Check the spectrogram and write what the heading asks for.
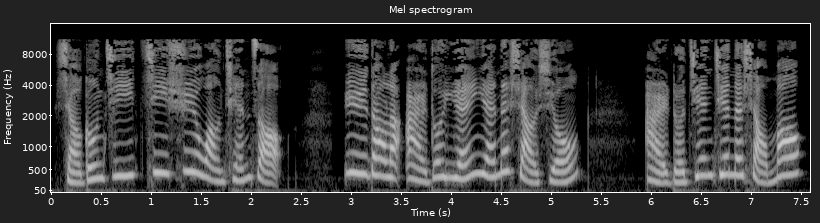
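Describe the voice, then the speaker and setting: Casting: woman storyteller for kids, high-ish voice, dry close mic, gentle and expressive. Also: measured pace, no echo. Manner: gentle, clear and expressive, addressing children. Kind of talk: children's story narration.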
